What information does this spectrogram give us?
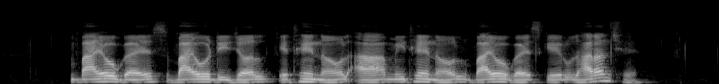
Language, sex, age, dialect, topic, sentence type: Maithili, male, 25-30, Bajjika, agriculture, statement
